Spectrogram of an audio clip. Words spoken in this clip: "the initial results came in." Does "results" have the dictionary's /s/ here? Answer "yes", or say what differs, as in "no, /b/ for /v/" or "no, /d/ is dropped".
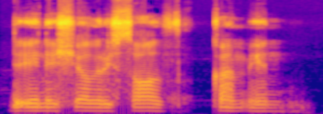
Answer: no, /s/ is dropped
